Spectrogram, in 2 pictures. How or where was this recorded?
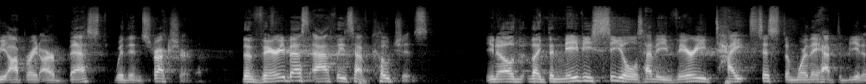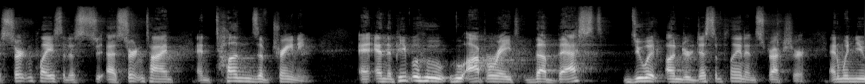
live audience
